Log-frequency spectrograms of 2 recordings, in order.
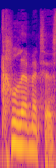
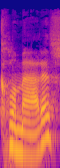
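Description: First: The stress is on the first syllable. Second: The stress is on the second syllable. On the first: This is the proper pronunciation from the Greek root. The speaker calls it right. "the proper name, way to pronounce it is clematis" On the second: This is the common everyday pronunciation. The speaker calls it wrong. "most of us call it clematis, like clemato juice"

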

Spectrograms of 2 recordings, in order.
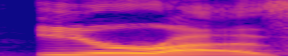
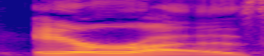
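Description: First: The first vowel sounds like 'ear'. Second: The first vowel sounds like 'air'. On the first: "we don't say it like that" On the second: "so you pronounce E's like A's?"

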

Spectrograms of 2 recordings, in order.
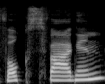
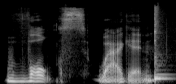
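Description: First: The first sound is like an F. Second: The first sound is like a V. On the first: This is the German way to say it. "which sounds a little bit like an F to me" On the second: This is the American way to say it. "we would say Volkswagen"

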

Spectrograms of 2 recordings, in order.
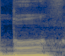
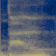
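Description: First: The word is said in a Scottish accent. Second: The word is said in an English accent. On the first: Listeners do not understand the place name. "if you say Bow a Scottish accent" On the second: Listeners understand the place name. "You have to go"

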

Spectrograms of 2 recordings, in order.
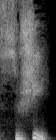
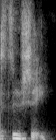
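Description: First: The stress is on the final syllable. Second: The stress is on the first syllable. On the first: This is the Japanese way of saying it. "Japanese, it's sushi. ... The emphasis is on the final syllable" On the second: This is the English way of saying it. "We say sushi"

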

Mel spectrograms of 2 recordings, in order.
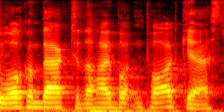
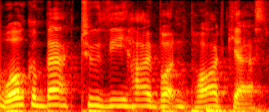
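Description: First: It is said flatly, without enthusiasm. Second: It is said with more enthusiasm.

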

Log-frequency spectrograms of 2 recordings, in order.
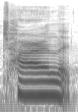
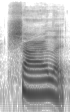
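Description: First: The name begins with a ch sound. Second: The name begins with an sh sound. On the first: The speaker calls it wrong. "我把夏绿蒂这个英文名字讲成Charlotte" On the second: The speaker calls it right. "但它其实应该是SH 的发音哦，是Charlotte 这样子"

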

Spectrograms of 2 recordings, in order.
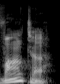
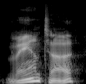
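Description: First: The name is said with a British accent. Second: The name is said with an American accent. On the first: The speaker calls it wrong. "I was saying Vonta for the longest time. ... I've been living in the UK far too long" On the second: The speaker calls it right. "I'm going to put my deepest American accent on I can"

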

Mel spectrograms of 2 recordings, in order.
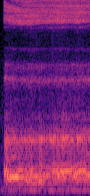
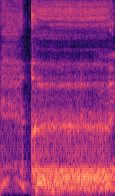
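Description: First: The scream is held back and not angry. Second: The scream is loud and aggressive. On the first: The singer is performing without real aggression. The speaker calls it wrong. "someone sitting in their room or in the vocal booth going" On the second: The singer is really yelling with genuine anger. The speaker calls it right. "like that. Like he sounds like he would be loud"

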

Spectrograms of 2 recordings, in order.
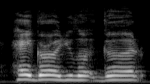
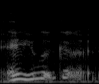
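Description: First: It sounds friendly and platonic. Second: It sounds romantic and flirty.

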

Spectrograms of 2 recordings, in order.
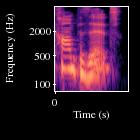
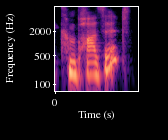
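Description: First: It is said with a non-American pronunciation. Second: It is said with the American pronunciation. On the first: "I say composite" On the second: "the correct way of saying it, as per an American dictionary"

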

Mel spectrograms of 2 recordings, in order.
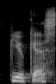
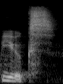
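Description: First: The name rhymes with mucus. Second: The name does not rhyme with mucus. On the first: The speaker calls it right. "her name rhymes with mucus" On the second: The speaker calls it wrong. "it's not Bukes"

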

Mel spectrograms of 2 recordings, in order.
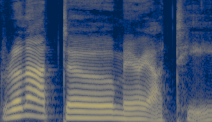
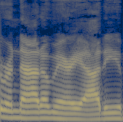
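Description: First: The name is said Italian-style with hard T sounds. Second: The name is said plainly with soft T sounds. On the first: "Hit those T's hard" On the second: "I could say Renato Mariotti"

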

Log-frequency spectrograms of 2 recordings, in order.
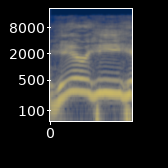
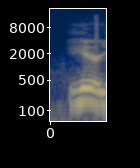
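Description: First: The second word begins with an h sound. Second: The second word begins with a y sound. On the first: The speaker calls it wrong. "Everybody say it's wrong" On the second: The speaker calls it right. "It's here ye"

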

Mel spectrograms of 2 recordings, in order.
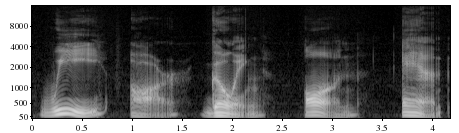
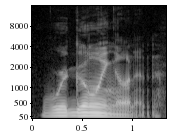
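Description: First: Each word is said separately and fully. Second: The words are smashed together like one word. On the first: "That is, we are going on an. Five words, six syllables" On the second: "it's all smashed together. It sounds like a single word"

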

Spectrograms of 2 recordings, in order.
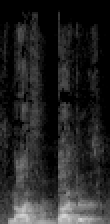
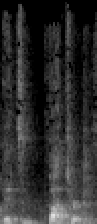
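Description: First: The middle consonant sounds like a D. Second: The middle consonant is a crisp T sound. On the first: The speaker calls it wrong. "A lot of your T's are D's" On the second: The speaker calls it right.

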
